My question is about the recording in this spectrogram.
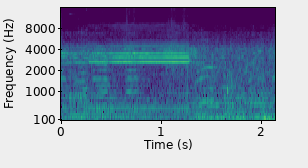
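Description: A vehicle horn sounding one steady note for about a second, over the voices of a crowd.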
